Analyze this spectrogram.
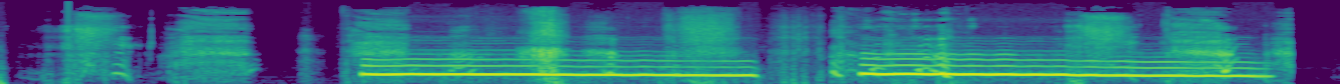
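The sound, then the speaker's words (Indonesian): A woman cries and wails, with a few short breathy sobs followed by two long, drawn-out moans that each sag slightly in pitch. “Cara kakak aku menangis, korang cuba bayangkan kalau cik pun sedang ketawa. Tetapi ini menangis.”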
